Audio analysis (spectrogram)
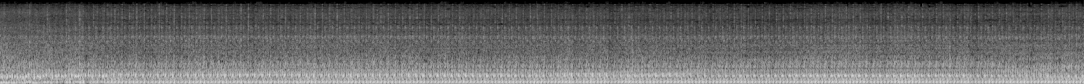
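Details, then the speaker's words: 1978 Lincoln Lincwelder 225 engine welder, cold start after spark/ignition problems fixed, carburetor not fully adjusted: brief start-up flutter then smooth, even run with steady low drone; healthy. "so anyways we'll roll this out and we'll fire it up and this is going to be a cold start"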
